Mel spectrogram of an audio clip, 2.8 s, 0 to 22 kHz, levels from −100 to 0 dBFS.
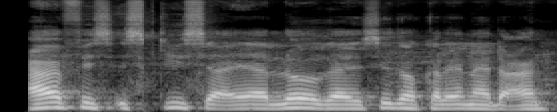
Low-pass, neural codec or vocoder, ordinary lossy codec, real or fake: none; vocoder, 44.1 kHz, 128 mel bands every 512 samples, BigVGAN v2; none; fake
